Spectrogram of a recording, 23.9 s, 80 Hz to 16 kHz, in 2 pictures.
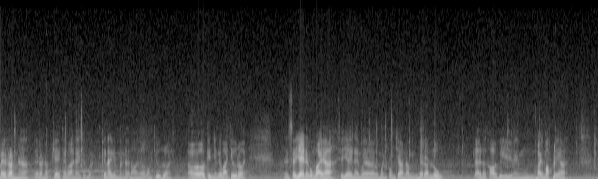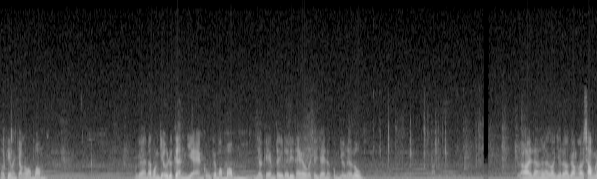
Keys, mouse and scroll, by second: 0.1 shift+middle click, 0.9 right click, 1.5 shift+middle click, 5.7-6.2 scroll up 1, 6.2 right click, 7.6 right click, 8.1 shift+right click, 8.4 ctrl+p, 9.9-10.3 scroll down 4, 10.3 shift+middle click, 11.1 right click, 12.0 g, 19.8-20.6 scroll up 1, 22.1-22.8 scroll down 4, 22.8-23.1 scroll up 1.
